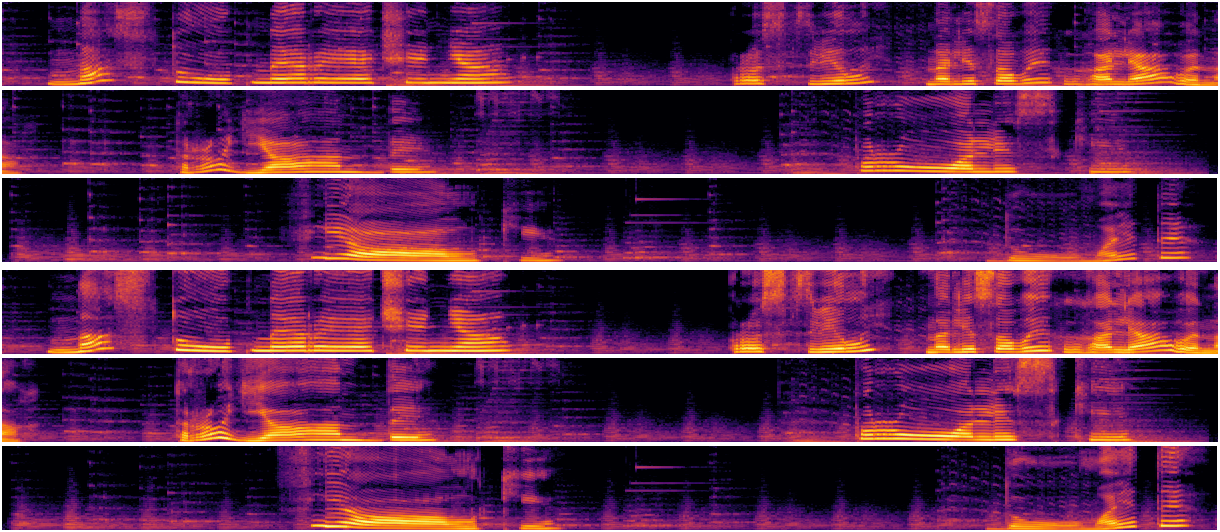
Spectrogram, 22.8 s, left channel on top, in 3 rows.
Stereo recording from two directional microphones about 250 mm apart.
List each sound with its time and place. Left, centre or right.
0.3 s a child's voice: centre
3.2 s music: centre
4.5 s a woman's voice: right
10.5 s music: centre
12.9 s a child's voice: right
17.1 s a woman's voice: right
21.7 s a woman's voice: centre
